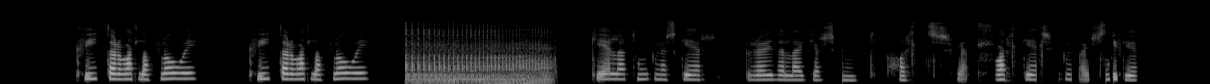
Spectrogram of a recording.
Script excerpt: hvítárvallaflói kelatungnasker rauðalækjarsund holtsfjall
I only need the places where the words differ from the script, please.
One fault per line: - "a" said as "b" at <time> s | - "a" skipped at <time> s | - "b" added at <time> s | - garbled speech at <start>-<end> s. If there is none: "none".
- "hvítárvallaflói" added at 2.5 s
- garbled speech at 9.9-11.4 s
